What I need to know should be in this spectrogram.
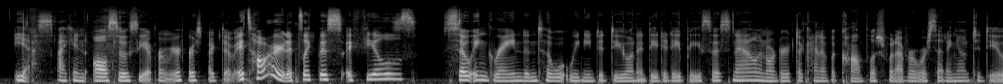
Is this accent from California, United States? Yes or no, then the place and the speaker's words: yes; California, United States; I grew up in California where there's no humidity at all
